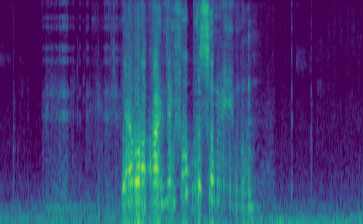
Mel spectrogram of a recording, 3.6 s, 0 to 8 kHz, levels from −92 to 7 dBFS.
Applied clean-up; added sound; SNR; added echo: neural separator model SepFormer DNS4.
